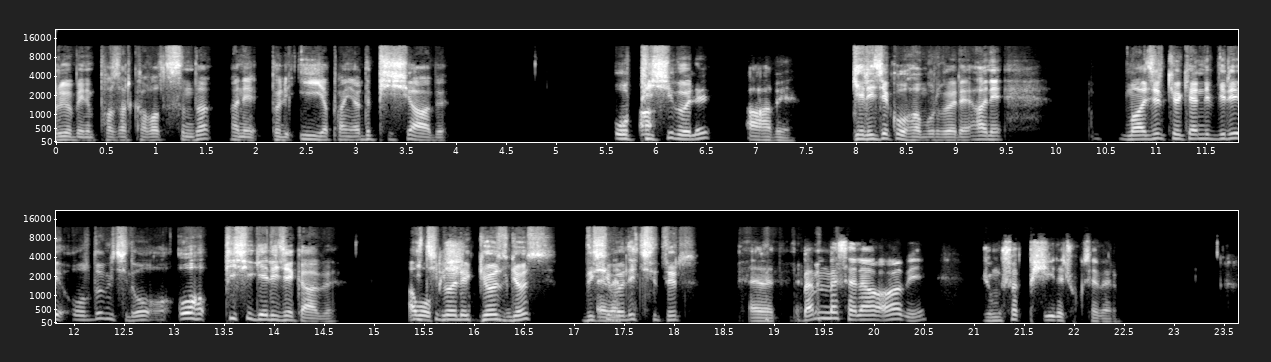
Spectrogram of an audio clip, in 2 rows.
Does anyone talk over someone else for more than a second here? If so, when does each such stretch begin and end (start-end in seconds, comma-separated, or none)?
none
